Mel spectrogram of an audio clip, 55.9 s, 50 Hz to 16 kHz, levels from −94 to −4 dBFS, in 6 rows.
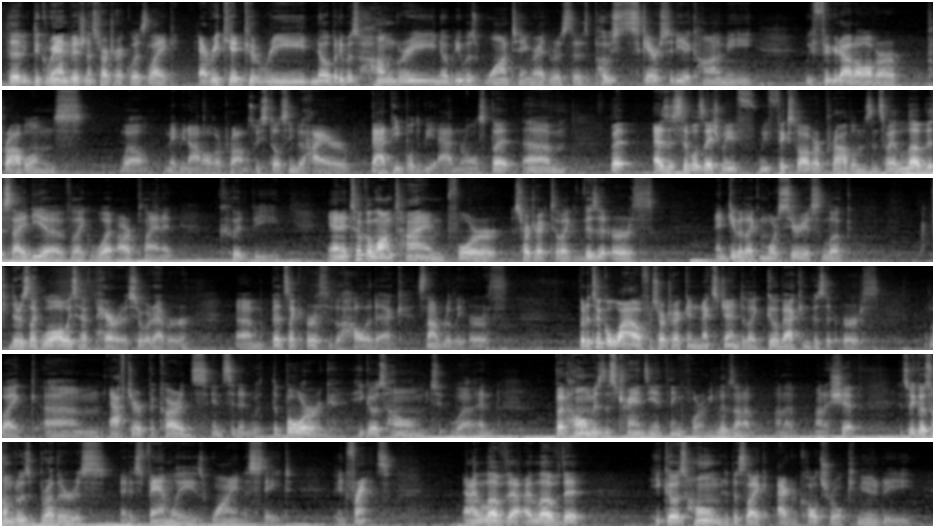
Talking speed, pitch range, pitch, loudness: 210 wpm, 85-110 Hz, 95 Hz, -29 LUFS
